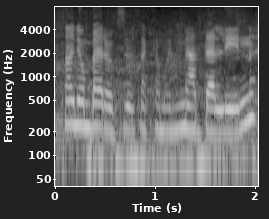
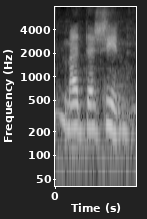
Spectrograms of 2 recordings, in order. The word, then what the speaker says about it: Medellín: C'est Medellín. Voilà comment ça se prononce. C'est comme ça que je m'y suis habitué : Madelin, mais pas : Medezsin.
